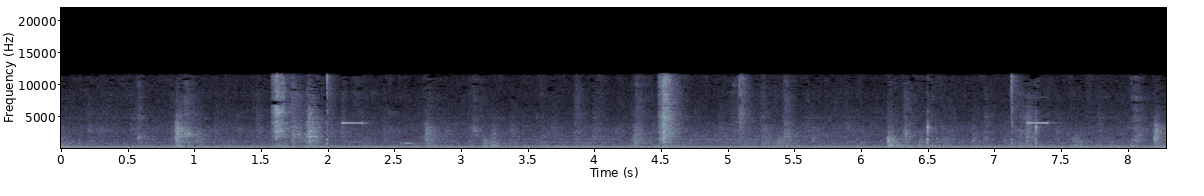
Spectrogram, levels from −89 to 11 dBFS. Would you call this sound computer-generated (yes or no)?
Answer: no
